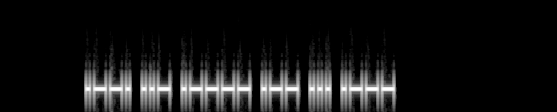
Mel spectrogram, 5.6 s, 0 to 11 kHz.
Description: Morse code, heard as a keyed tone, about 32 wpm, 700 Hz. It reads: PU1WSJ
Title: DXCC-100 Call Signs - 6 Characters - Repeated 3x - 30wpm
